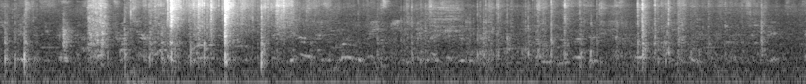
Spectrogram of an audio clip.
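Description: Plastic wrapping crinkles and tears as a box is opened.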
